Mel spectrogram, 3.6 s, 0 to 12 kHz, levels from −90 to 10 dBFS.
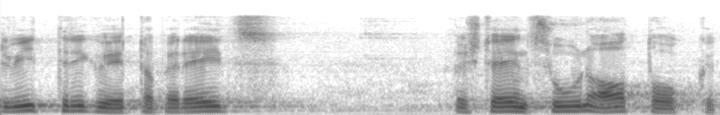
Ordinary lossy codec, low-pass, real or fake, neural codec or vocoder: none; 7.2 kHz; real; none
